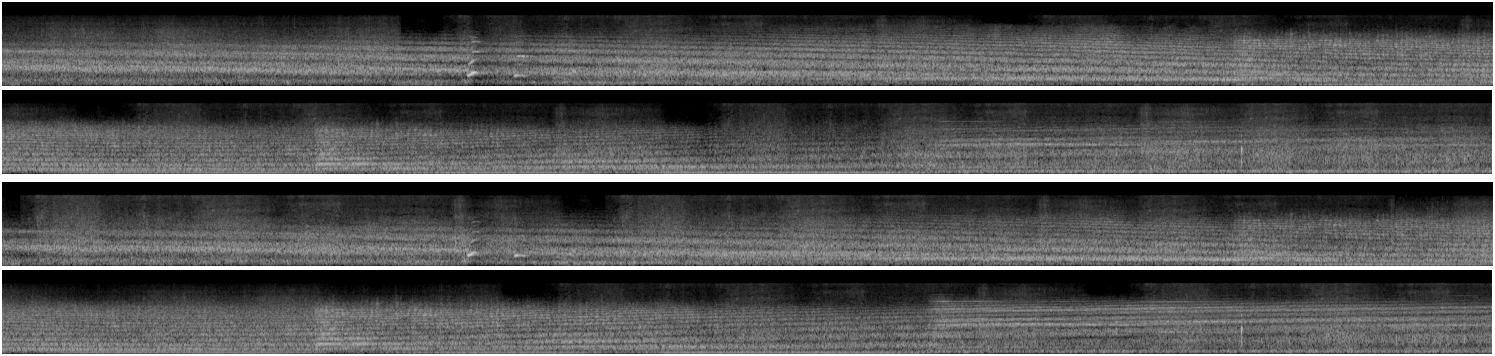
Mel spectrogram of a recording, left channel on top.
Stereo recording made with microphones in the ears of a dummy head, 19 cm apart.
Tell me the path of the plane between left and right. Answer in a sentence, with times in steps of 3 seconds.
You can hear the plane on the left from 0 s, in the centre from 15 s and on the right from 18 s.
